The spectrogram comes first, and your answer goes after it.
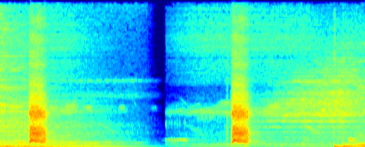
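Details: An impala gives two sharp, explosive alarm snorts, the danger call warning the herd, with a leopard sensed nearby.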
